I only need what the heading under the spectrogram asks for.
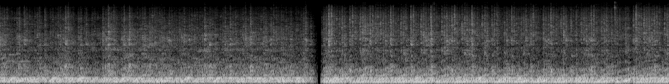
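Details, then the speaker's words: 1962 Cadillac Sedan DeVille 390 cubic inch engine, first run after 30+ years parked, vacuum leak at throttle adapter plate plugged, idle raised, no exhaust fitted: steady even loud raw rumble, no misses or knocks; normal idle. "all right runs good sounds good needs an exhaust but it sounds [Music] good"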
